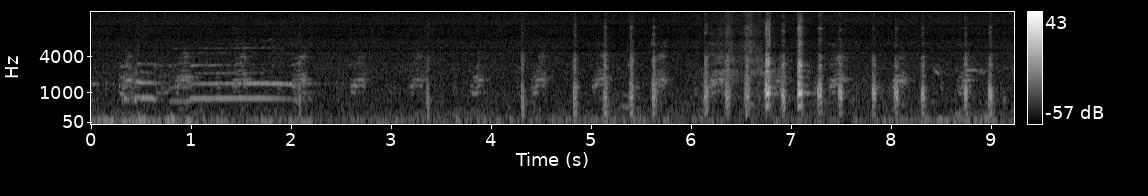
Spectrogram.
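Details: Pair of Ayam Cemani hens giving a drawn-out harmonic call, then a run of sharp, rapid clucks that grow louder near the end.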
